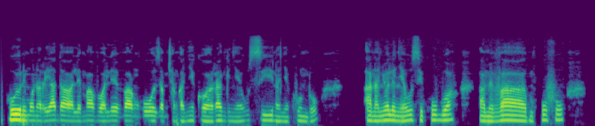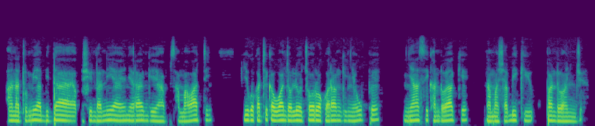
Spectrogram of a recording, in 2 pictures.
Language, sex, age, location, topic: Swahili, male, 18-24, Mombasa, education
